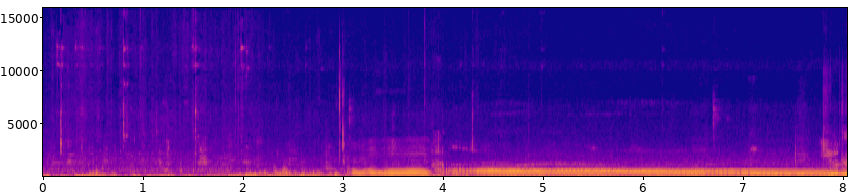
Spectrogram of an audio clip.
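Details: Two husky brothers, one named Brix, roughhousing wound up at a dog park; a short burst of harmonic yelping whines leads into a long, sustained, wavering howl-like moan, with scuffling and a man's voice urging them on.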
